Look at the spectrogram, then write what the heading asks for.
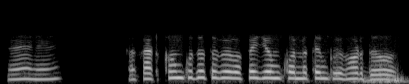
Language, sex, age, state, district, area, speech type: Santali, female, 30-45, West Bengal, Purba Bardhaman, rural, conversation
